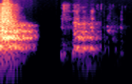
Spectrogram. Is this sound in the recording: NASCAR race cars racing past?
no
